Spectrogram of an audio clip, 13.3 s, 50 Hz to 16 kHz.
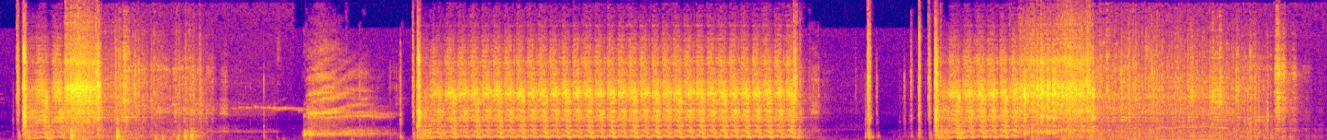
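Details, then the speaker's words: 1996 Fiat Cinquecento Sporting with 26,000 miles, abandoned for seven years: cranking whirr, then the engine catches and runs briefly on starting spray before dying, with no fuel delivery. "it's getting fuel. >> It's getting no fuel. >> But it was running."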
